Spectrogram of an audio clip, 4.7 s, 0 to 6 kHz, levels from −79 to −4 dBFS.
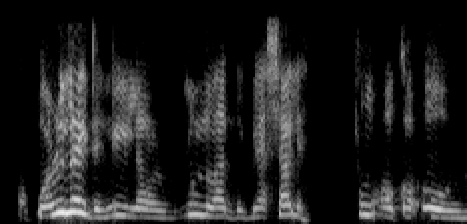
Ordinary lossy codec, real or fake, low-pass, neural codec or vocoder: none; fake; 5.4 kHz; codec, 24 kHz, 3 kbps, HILCodec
